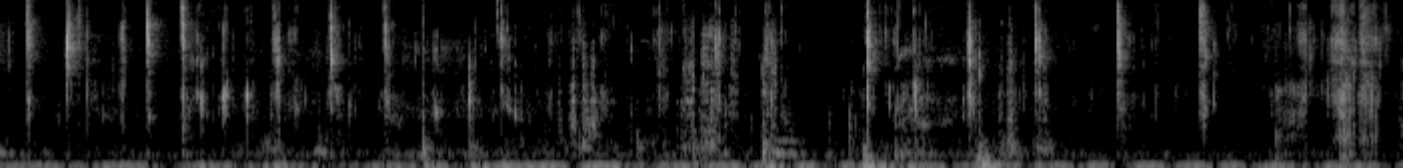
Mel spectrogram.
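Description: A person biting into and chewing crispy fried food, with irregular sharp crunches and wet mouth clicks several times a second.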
